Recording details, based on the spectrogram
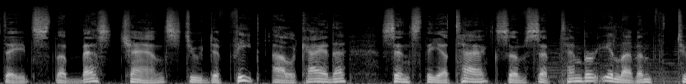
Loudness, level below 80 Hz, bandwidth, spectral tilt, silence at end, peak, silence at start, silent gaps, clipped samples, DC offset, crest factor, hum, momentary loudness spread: -23 LUFS; -42 dBFS; 15.5 kHz; -5.5 dB/octave; 0 s; -6 dBFS; 0.05 s; none; under 0.1%; under 0.1%; 16 dB; none; 5 LU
